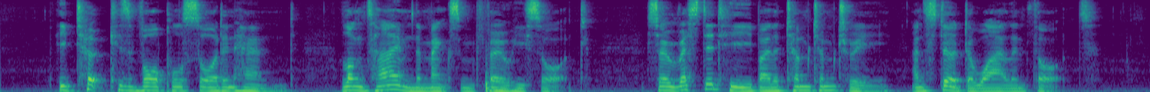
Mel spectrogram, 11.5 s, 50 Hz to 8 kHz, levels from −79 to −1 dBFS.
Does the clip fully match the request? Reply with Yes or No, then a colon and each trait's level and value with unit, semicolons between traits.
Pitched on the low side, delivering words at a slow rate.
Yes: low, 105 Hz; slow, 120 wpm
